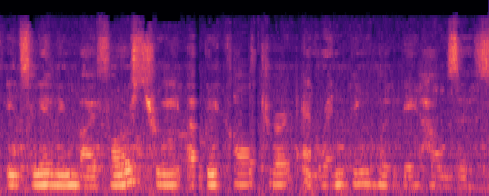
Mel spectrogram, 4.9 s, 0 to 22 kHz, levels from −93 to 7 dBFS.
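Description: From 1.93 to 2.75 s, repeated packet loss (robotic sound) chops the speech: six gaps, longest 62 ms, each patched by extending prior audio, giving choppy output with pieces missing.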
